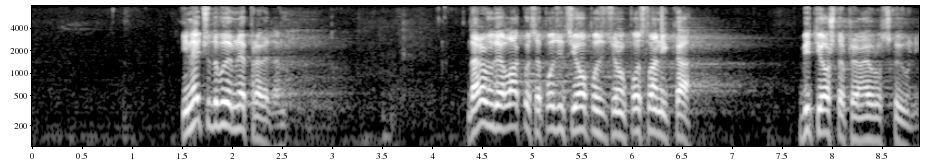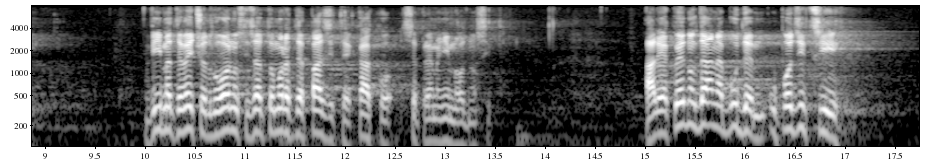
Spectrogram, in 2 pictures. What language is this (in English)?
Serbian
